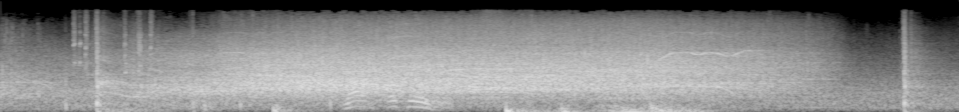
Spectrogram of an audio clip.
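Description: A crowd cheers and applauds loudly, then fades.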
